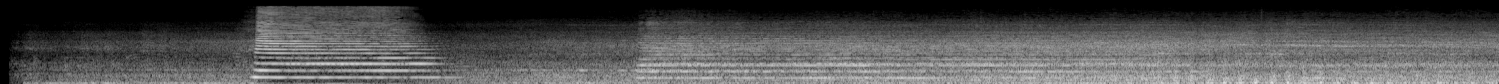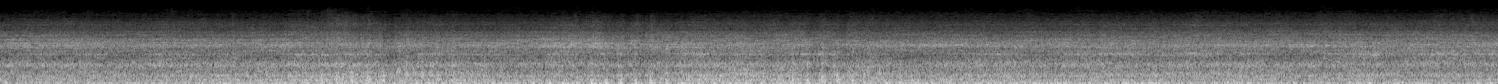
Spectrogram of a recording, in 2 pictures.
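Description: Indian Railways passenger train running through at speed. The locomotive horn sounds a short blast about two and a half seconds in, then a longer blast slightly lower in pitch that fades away. After that comes the steady rumble and rhythmic clickety-clack of LHB coaches' wheels running past.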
